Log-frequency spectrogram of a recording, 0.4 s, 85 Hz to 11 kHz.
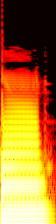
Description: FRETMUTE G, PEDULLA BASS; Masterbits CLIMAX 7 - Bass

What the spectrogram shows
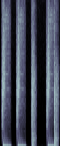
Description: Beat, Hip-Hop Street Beats

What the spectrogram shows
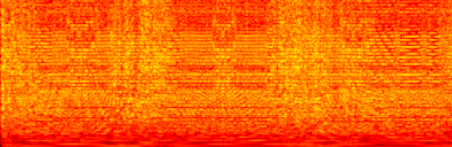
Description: basses; Wizoo - Powered Wave

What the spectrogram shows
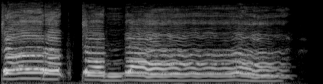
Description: DOWOP C#; ILIO; Vocal Planet

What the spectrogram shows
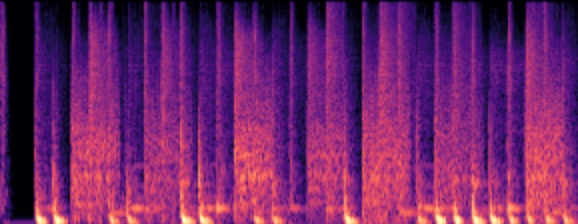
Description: Beat, Industrial

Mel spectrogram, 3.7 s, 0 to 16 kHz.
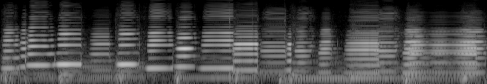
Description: Celtic Flavours; USB Soundscan vol.42; AKAI

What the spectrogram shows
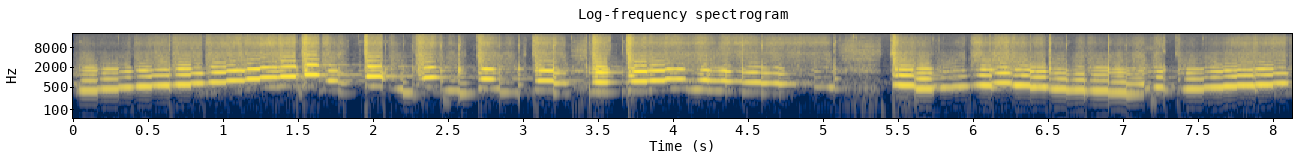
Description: Old Soul Flute

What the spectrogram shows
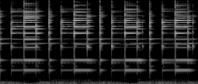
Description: TRIANGLE, DRUMS SAMBA; Best Service ProSamples vol.14; AKAI

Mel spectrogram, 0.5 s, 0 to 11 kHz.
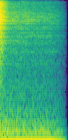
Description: hi-hat, 808; HH Modules

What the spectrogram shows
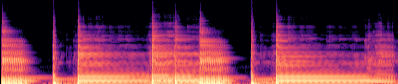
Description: SA BS EM, BASS SALSA

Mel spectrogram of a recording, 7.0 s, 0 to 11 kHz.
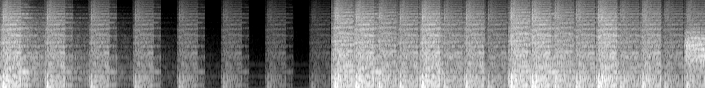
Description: Hornz F, Lounge 136; Vegas; Zero-G Kocktail Kollection; Construction Kitz (Lounge); Vegas Time 136

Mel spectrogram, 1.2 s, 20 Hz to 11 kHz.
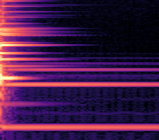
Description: BRONZE, Bronze Gamelan; E-MU Formula 4000 Series Vol. 4; Earth Tones

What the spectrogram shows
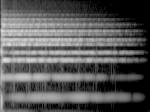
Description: C#, BELL GONG, Synclav FM; Big Fish Audio

